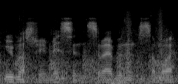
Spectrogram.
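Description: Low, flat-voiced man over noisy game chat. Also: very fast. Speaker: player in a tactical police game. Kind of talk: casual team radio-style game chat. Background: game ambience and noise.

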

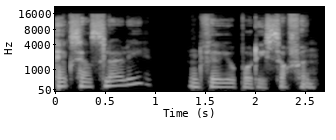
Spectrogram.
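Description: Low, mellow woman guiding relaxation. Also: lively intonation, vocal fry, no room sound, studio quality. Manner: gentle, soothing, unhurried instruction. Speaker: guided relaxation instructor. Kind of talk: guided relaxation meditation.

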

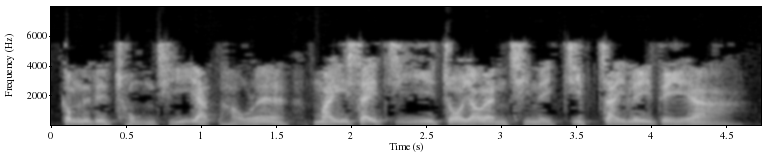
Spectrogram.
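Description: A man narrator plays a righteous women's representative in a Cantonese audio story, with a Hong Kong accent. The voice is husky and forceful in manner, full of feeling, on a dull recording. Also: medium pitch, lively intonation, normal speed. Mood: stern, threatening.

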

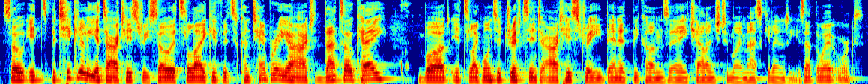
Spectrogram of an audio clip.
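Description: A man's voice: mid-range voice, a little fast. A man around his sixties hosting a podcast, casually asking questions and thinking aloud in a hesitant way. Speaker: podcast host, interviewer. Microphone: video call with earpiece.

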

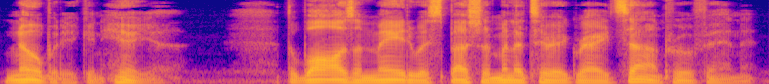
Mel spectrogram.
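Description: A man's voice: extremely low pitch, steady tone, unhurried, no echo. A man playing a menacing, mocking, protective werewolf father with a Southern US accent, drawling and taunting in an ASMR roleplay. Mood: smug, taunting. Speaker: audio roleplay performer.

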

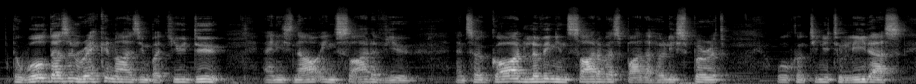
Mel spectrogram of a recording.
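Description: A man in his forties, a pastor, invites the church to its services, speaking straight to the camera and inviting people in. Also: mid-range voice. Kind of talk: church announcement video. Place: small indoor room with plants and an orange chair. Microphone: camera framed from the chest up. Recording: echoey room with soft guitar music.

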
